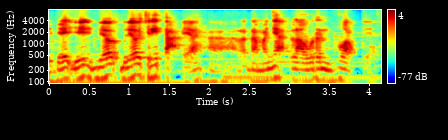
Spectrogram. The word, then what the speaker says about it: Laurent: Nah, jadi beliau cerita ya, namanya Laurent Volk ya. Laurent itu dibacanya lorong ya, Laurent Volk ya, Monsieur Laurent Volk.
